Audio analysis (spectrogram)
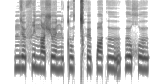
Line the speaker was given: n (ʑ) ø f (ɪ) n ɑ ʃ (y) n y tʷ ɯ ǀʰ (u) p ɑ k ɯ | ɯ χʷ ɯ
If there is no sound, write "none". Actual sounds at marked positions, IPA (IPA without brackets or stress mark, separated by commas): z, i, ø, ø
